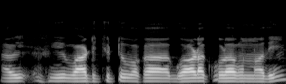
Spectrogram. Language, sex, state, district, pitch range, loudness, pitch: Telugu, female, Telangana, Hyderabad, 145-155 Hz, -17 LUFS, 145 Hz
